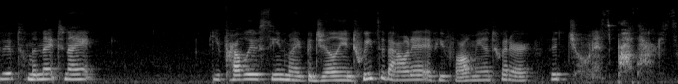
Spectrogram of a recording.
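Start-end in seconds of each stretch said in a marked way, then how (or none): 5.5-6.8 whispered, higher and quieter. Sharing news of a new single at midnight: whispering. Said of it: "I have to whisper it".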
